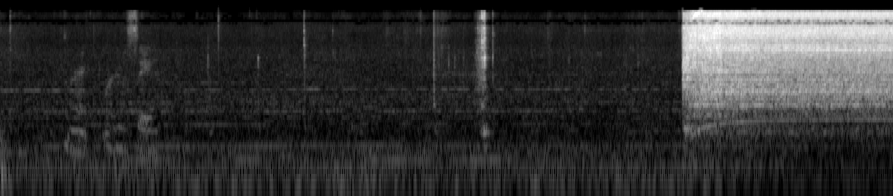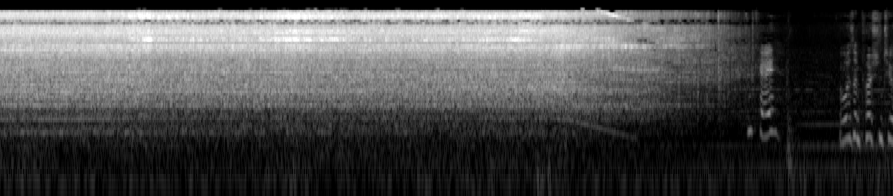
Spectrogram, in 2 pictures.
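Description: A Rotorazer compact multi-purpose saw starts with a quick rising whine about eight seconds in. It then cuts through an old weathered wooden post for about ten seconds, and its motor winds down near the end.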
